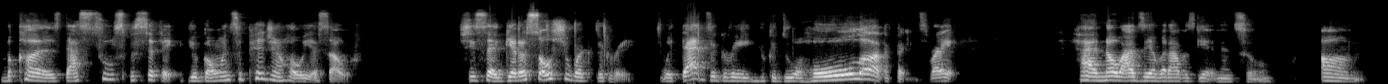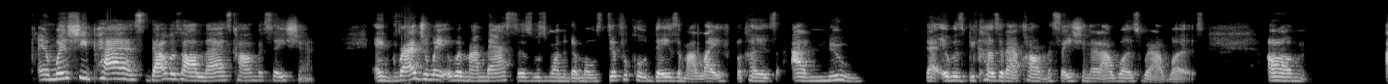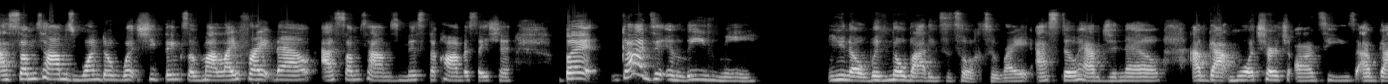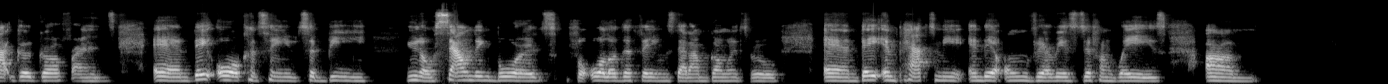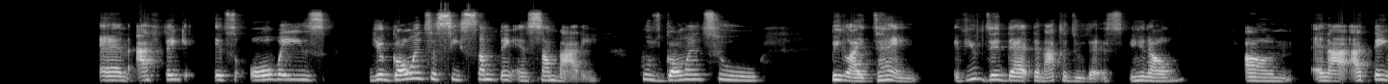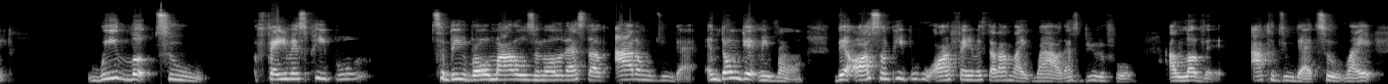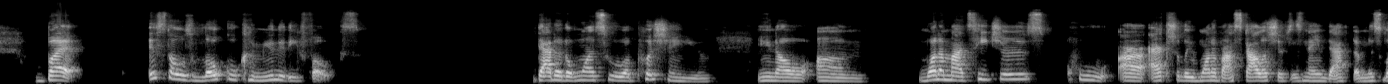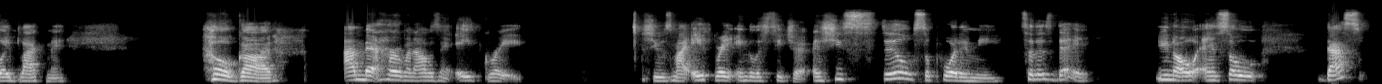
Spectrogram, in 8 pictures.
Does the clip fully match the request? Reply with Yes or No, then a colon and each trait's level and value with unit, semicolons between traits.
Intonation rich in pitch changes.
No: average, 4.4 semitones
